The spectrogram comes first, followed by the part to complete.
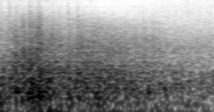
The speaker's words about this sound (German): Das Gewitter hat sich verzogen.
